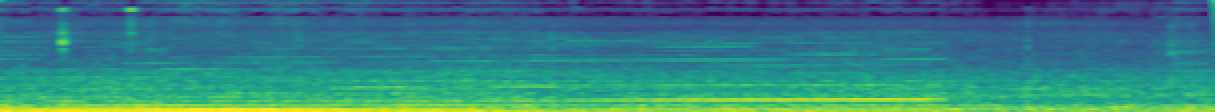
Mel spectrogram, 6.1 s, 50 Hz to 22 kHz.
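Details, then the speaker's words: Trackhawk on the highway, in-cabin: steady drone with a thin, clean supercharger whine that rises slightly with speed; normal whine, heard just after an unexplained pop the owner hopes wasn't his 360 camera. "Whine just sounds so good. I could just listen to that all day."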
